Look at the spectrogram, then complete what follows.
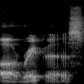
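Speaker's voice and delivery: whispered, very gravelly, breathy, deep bass voice. Quoting the drop from the episode: Will Arnett super gravelly deep voice. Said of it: "Will Arnett, super gravelly, deep voice saying".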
